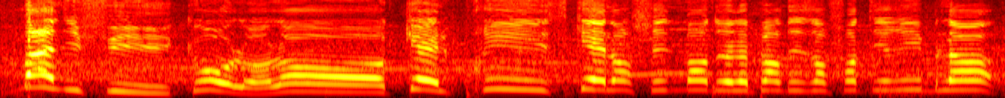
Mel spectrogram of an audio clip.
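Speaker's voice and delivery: rising excited ringside call; wrestling commentator. Real, not acted. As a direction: call the tag combo live. Live wrestling play-by-play. (commentateur de catch enthousiaste)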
